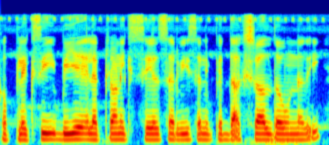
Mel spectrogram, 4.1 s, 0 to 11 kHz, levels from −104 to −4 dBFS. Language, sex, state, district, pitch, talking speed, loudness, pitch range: Telugu, male, Telangana, Mahabubabad, 130 Hz, 160 wpm, -16 LUFS, 130-135 Hz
